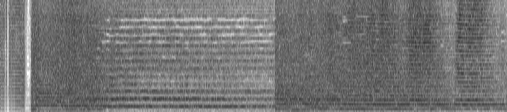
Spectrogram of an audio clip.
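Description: A Vande Bharat Express sounds a loud, sustained multi-tone horn while overtaking near Tundla, the blare holding for several seconds with a pitch shift midway over rumbling rail noise.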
